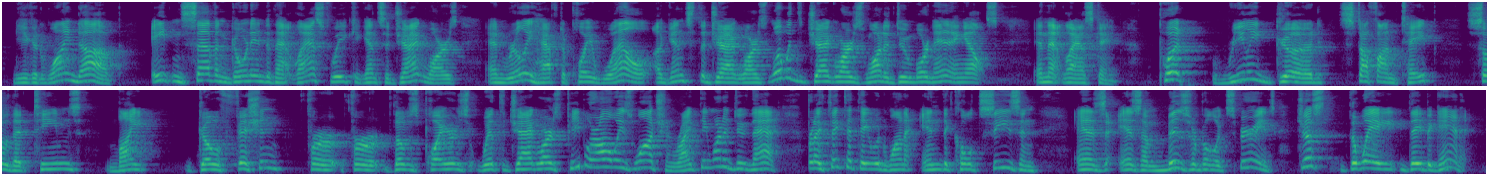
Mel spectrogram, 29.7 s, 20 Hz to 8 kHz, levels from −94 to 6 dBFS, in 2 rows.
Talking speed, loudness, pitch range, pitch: 185 wpm, -30 LUFS, 160-205 Hz, 185 Hz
